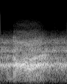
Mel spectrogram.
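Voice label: Russian speech, Ka-50 Wingman; Digits; DCS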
